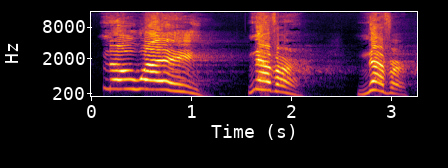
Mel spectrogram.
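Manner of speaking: high, loud cry of No way, then Never twice, falling; thundering refusal; emphatic shout. Real, not acted. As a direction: shout the denial from the pulpit. Preacher's emphatic denial.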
